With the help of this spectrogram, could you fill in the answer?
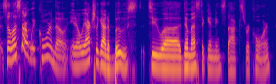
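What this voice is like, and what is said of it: Midwestern American accent. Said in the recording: “that's when my Midwestern accent kicks in heavily”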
